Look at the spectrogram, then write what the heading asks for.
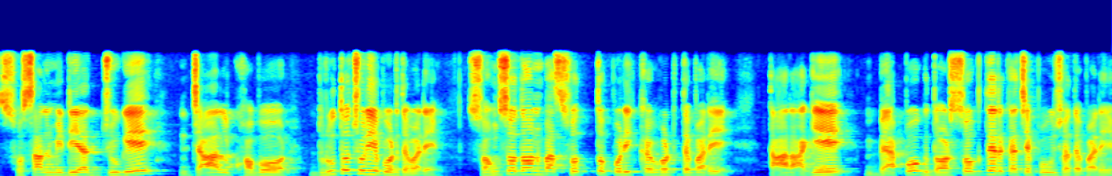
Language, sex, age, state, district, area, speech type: Bengali, male, 45-60, West Bengal, Nadia, rural, spontaneous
